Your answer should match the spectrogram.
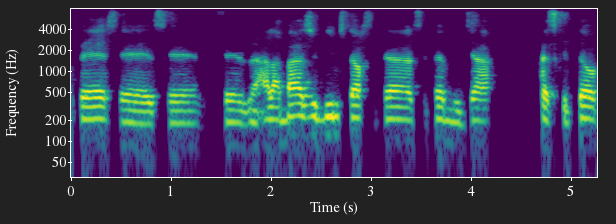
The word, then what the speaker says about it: Bimstr: Pour ceux qui ne connaissent pas, ça s'écrit B-I-M-S-T-R préfère préciser parce que euh, la façon dont on prononce n'a rien à voir avec la façon avec laquelle on l'écrit. C'est très laid, là b i B-I-M-S-T-R. Bimster.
